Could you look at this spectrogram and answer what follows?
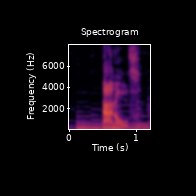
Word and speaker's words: annals: a nous so i did say it right annals the animals of history don't mind me my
